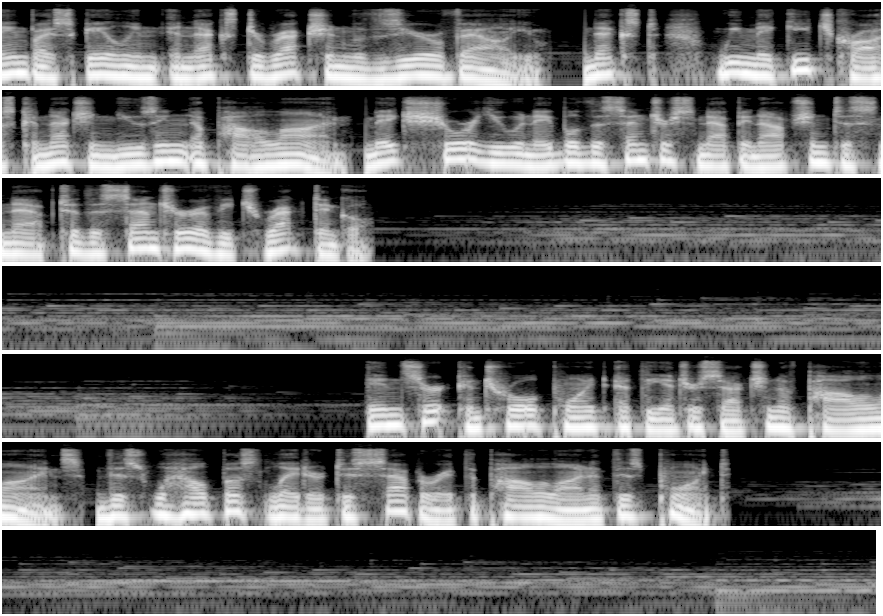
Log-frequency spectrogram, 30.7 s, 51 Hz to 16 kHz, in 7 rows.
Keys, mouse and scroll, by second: 1.1 0, 1.3 Return, 1.6 click, 2.0-3.3 right drag, 4.2 click, 7.1 ctrl+shift+d, 9.8 click, 11.8-13.8 right drag, 14.0 click, 14.5 right click, 15.7 click, 17.4 right click, 18.5 scroll up 1, 19.3 click, 24.5 right click, 25.1 click, 26.5 right click, 27.3 shift+right click, 28.2 ctrl+right click.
